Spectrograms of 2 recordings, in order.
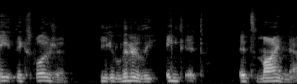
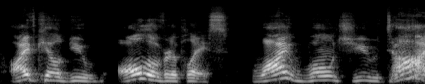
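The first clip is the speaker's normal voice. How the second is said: put-on villain voice, loud, slow, angry, exasperated; 3 semitones higher, 9 dB louder than usual. Retelling a story where the villain gets aggravated, mock-angry villain. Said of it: "He gets angry".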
